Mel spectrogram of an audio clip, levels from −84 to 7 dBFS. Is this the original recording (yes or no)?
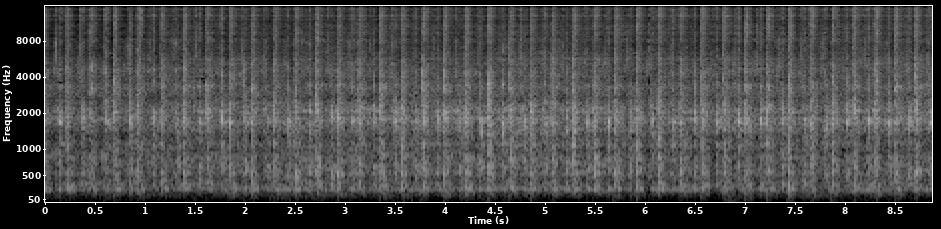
no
